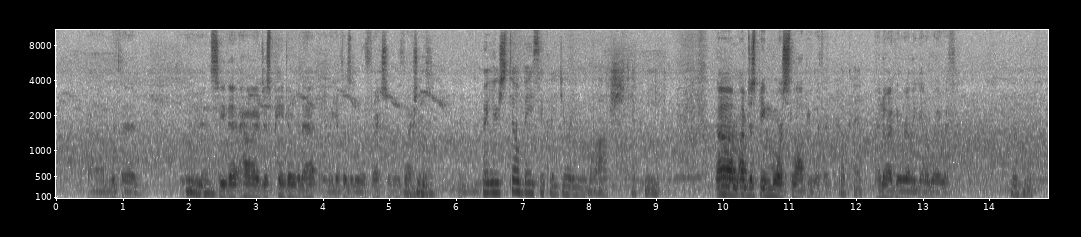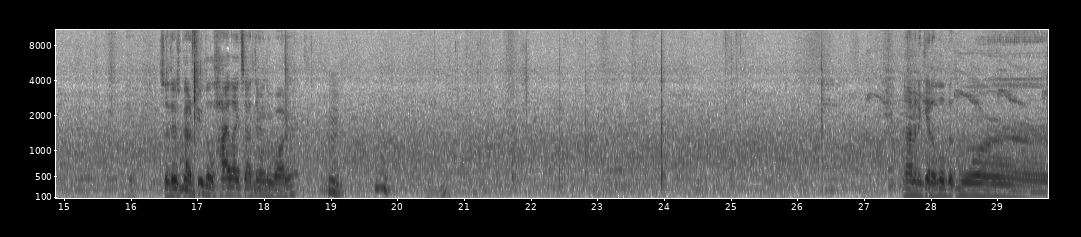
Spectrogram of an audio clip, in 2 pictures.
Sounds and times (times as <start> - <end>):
Speech: 2.0 - 5.7, 9.9 - 13.5, 16.5 - 19.8, 27.6 - 29.7.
